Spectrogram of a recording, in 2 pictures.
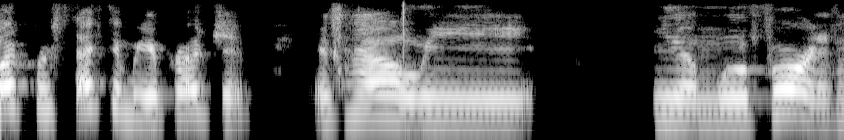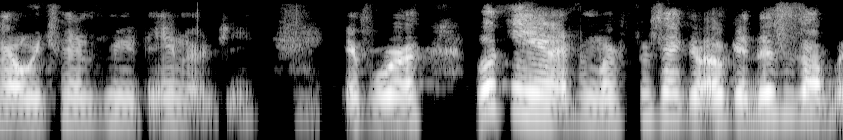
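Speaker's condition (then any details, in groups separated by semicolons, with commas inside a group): Cerebral palsy; from birth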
